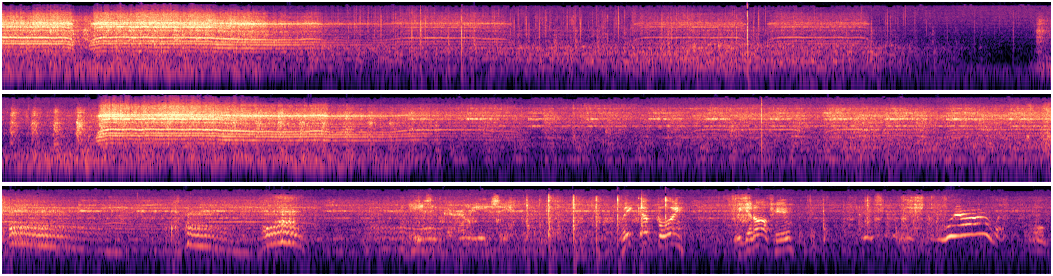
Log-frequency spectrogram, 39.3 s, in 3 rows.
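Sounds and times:
steam train rumbling and clanking as it slows: 0:00.0 - 0:39.3
speech: 0:35.8 - 0:36.2.

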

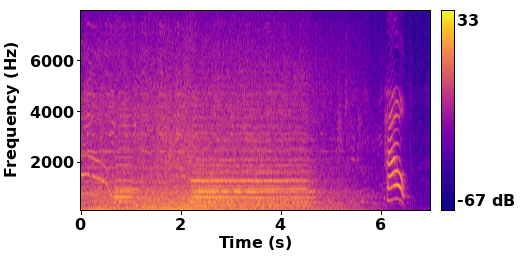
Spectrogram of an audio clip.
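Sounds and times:
toy train horn-like whistle tones: 0:00.0 - 0:01.4, 0:02.2 - 0:04.9
toy train set running at full throttle: 0:00.0 - 0:06.7.

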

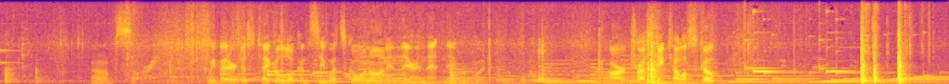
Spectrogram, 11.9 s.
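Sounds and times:
soft steady hum: 0:00.0 - 0:11.8
speech: 0:01.1 - 0:09.4
knocking on door: 0:10.8 - 0:11.5.

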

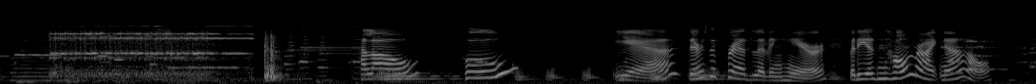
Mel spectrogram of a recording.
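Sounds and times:
telephone ringing: 0:00.4 - 0:02.6
speech: 0:03.6 - 0:10.0.

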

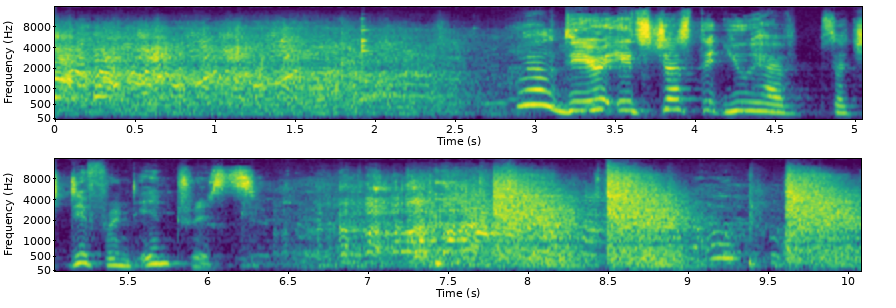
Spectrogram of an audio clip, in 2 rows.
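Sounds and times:
laughter: 0:00.0 - 0:03.0, 0:06.3 - 0:09.6
speech: 0:03.2 - 0:07.9
gunshots fired by an elderly war veteran: 0:07.8 - 0:10.0.

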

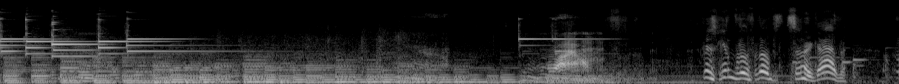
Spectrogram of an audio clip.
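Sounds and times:
trolley bell dinging: 0:00.0 - 0:02.8, 0:05.2 - 0:06.4
tuneful music: 0:00.0 - 0:08.5.

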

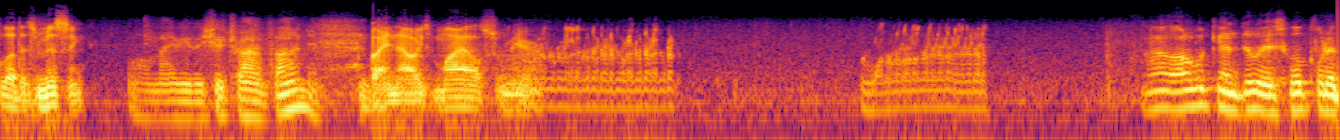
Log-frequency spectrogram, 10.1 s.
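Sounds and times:
speech: 0:00.0 - 0:04.4, 0:08.6 - 0:10.0
person gargling: 0:04.0 - 0:05.1, 0:06.5 - 0:07.5.

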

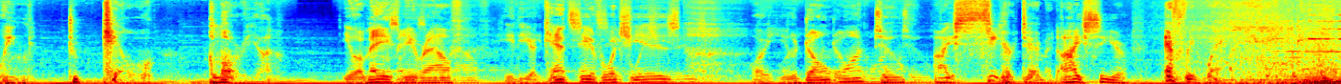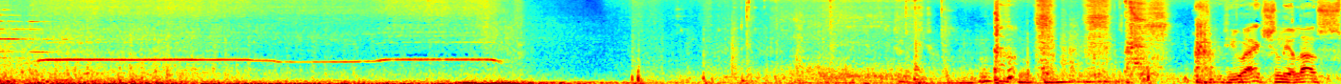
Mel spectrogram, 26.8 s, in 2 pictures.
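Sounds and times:
speech: 0:00.7 - 0:01.6, 0:02.2 - 0:02.8, 0:03.4 - 0:13.4, 0:25.8 - 0:26.8
train rumbling along the rails: 0:11.7 - 0:25.4
thin sustained whistle-like tone: 0:12.6 - 0:18.8.

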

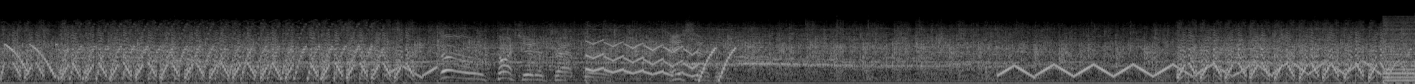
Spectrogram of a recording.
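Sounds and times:
game show buzzer: 0:00.0 - 0:04.8, 0:05.5 - 0:07.4, 0:09.8 - 0:14.1
crowd cheering: 0:00.0 - 0:14.1
speech: 0:05.2 - 0:07.2.

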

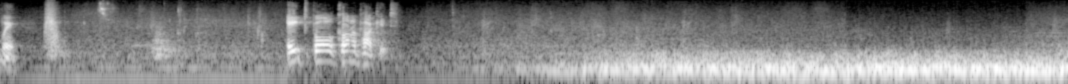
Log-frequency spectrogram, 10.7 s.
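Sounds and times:
speech: 0:00.0 - 0:00.2, 0:02.9 - 0:04.0
rumble of an approaching tornado: 0:05.0 - 0:10.6
wind-like hiss: 0:05.0 - 0:10.6.

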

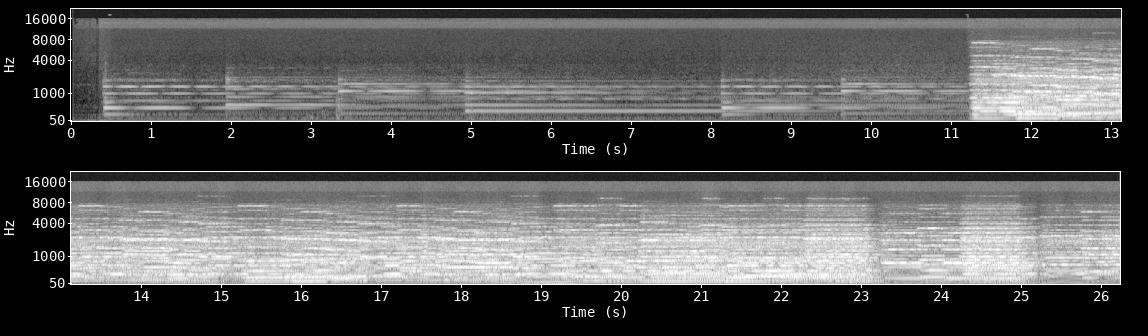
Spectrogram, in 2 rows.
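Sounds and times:
haunted organ music: 0:11.2 - 0:26.2.

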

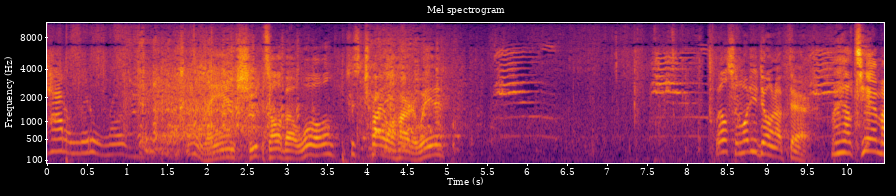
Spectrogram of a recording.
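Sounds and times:
speech: 0:00.0 - 0:05.2, 0:08.4 - 0:10.4
low noise: 0:00.0 - 0:10.4
laughter: 0:01.0 - 0:05.3
pet cat meowing up a tree: 0:05.6 - 0:06.5, 0:07.5 - 0:08.6, 0:09.4 - 0:10.2.

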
